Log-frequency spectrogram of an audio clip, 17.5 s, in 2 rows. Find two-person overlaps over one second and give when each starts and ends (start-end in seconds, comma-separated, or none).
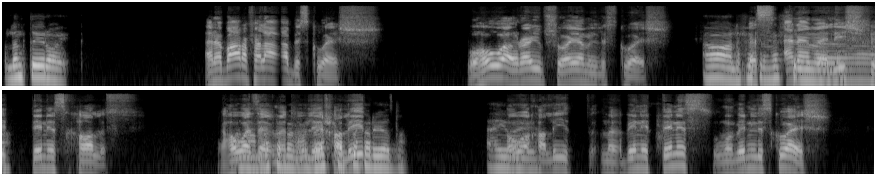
7.4-8.8, 11.1-12.4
